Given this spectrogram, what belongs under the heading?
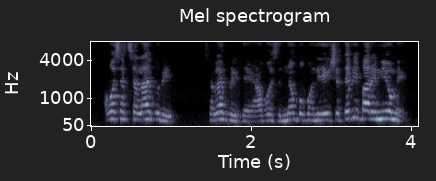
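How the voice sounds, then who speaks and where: This is a woman speaking. She has a Brazilian Portuguese accent. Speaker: business coach. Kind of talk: podcast interview. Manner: animated.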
